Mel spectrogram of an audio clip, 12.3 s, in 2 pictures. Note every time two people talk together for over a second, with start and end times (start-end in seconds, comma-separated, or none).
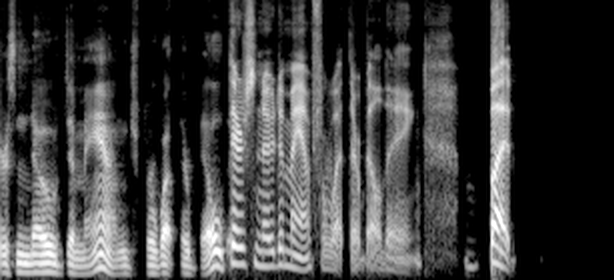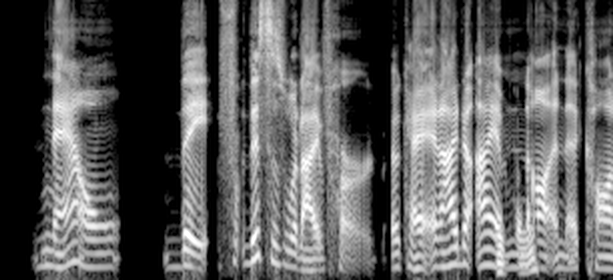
none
